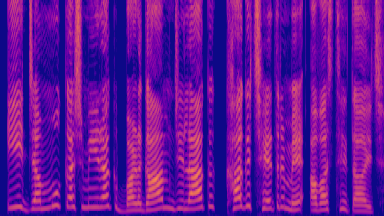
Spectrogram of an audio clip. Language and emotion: Maithili, neutral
